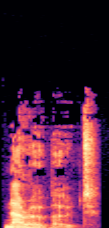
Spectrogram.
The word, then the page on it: narrowboat: British English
